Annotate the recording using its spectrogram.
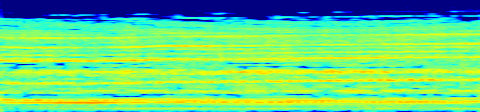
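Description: Synthesized electronic hum of racing light cycles: many steady tones held together, with little change in pitch.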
